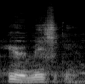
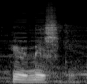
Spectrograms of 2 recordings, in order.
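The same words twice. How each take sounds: The two takes are said the same way.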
